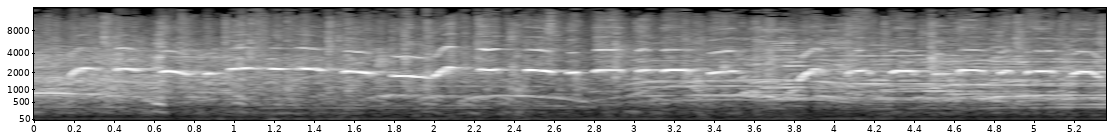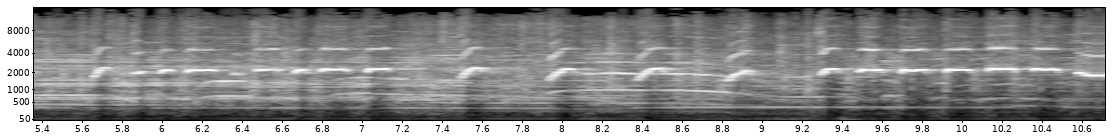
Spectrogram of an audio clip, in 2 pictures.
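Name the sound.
audience booing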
